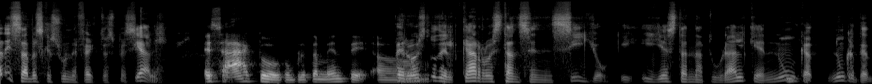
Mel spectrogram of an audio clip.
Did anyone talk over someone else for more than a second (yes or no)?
no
